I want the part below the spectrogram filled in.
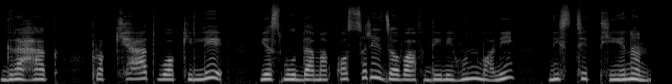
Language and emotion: Nepali, fearful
